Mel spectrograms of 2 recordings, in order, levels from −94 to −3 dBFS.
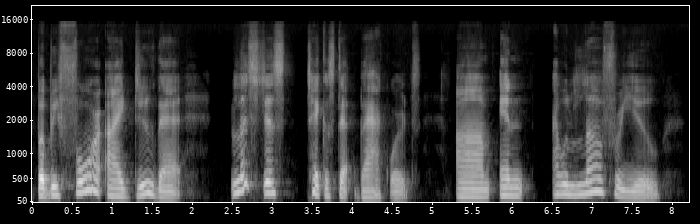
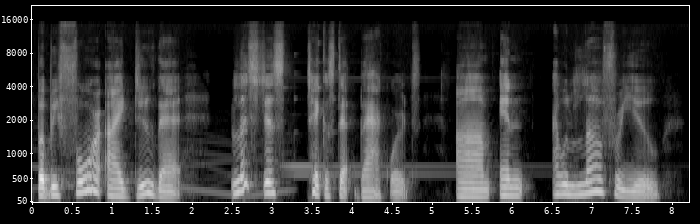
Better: first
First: none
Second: alarms or sirens; faint; throughout; 30 dB below the speech

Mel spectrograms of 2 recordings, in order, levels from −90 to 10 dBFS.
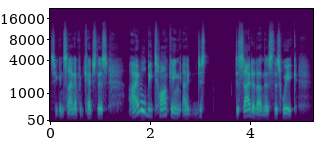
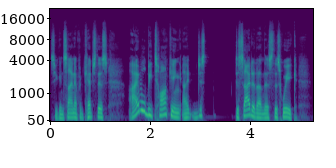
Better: second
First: thin; somewhat; fading below 300 Hz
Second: none

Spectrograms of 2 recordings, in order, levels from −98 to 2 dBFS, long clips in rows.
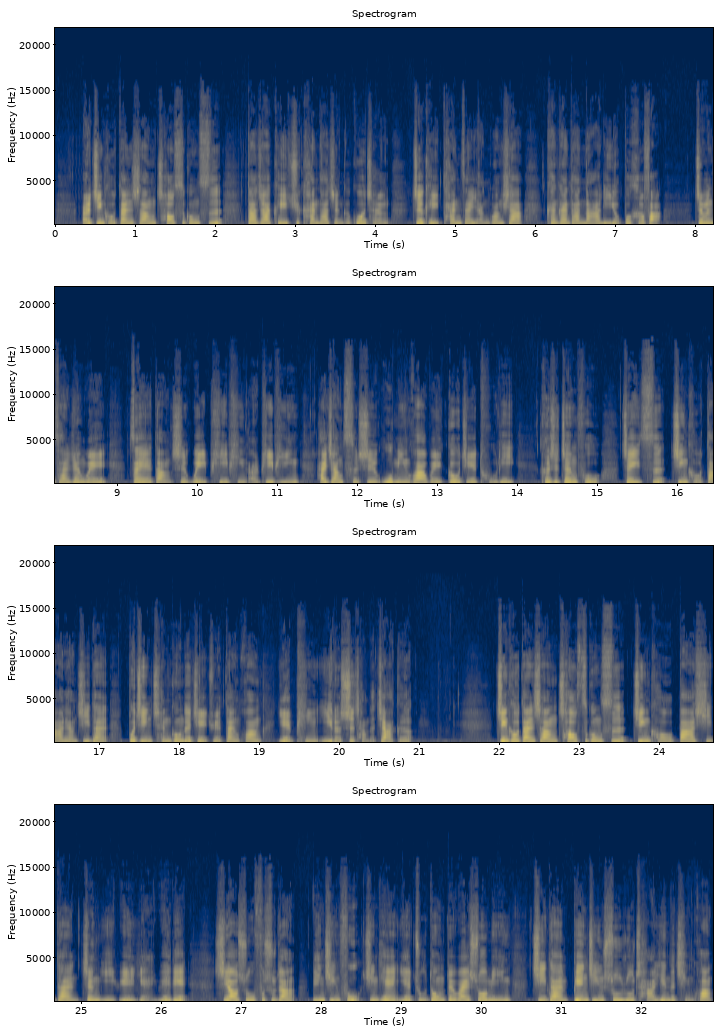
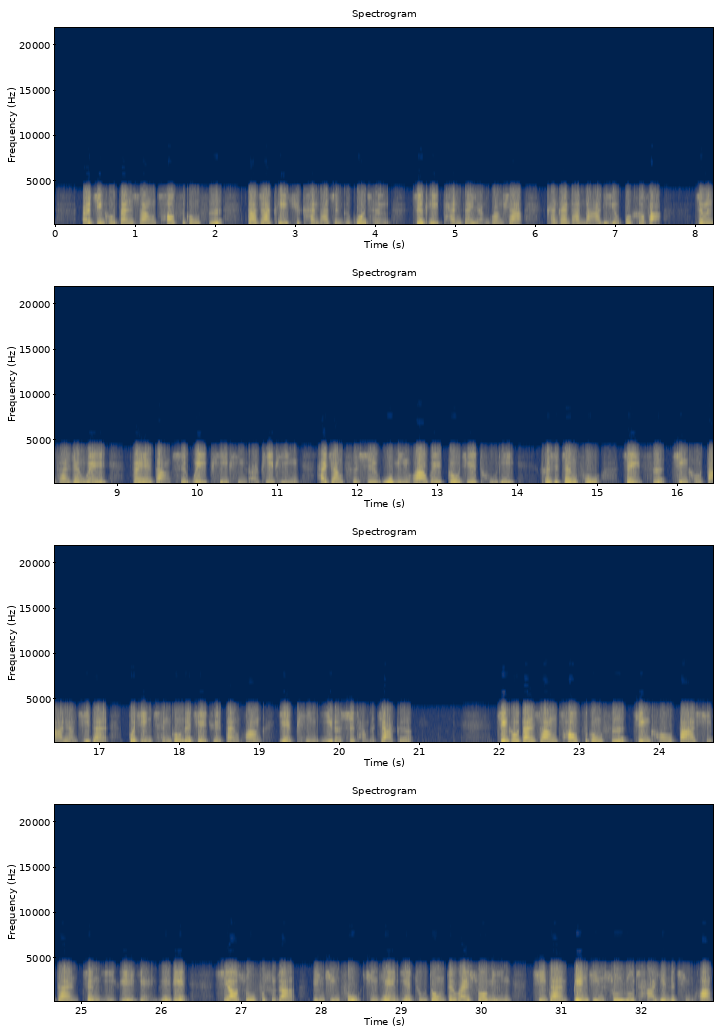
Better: first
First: none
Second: phone-call audio; poor line; nothing above 3.5 kHz

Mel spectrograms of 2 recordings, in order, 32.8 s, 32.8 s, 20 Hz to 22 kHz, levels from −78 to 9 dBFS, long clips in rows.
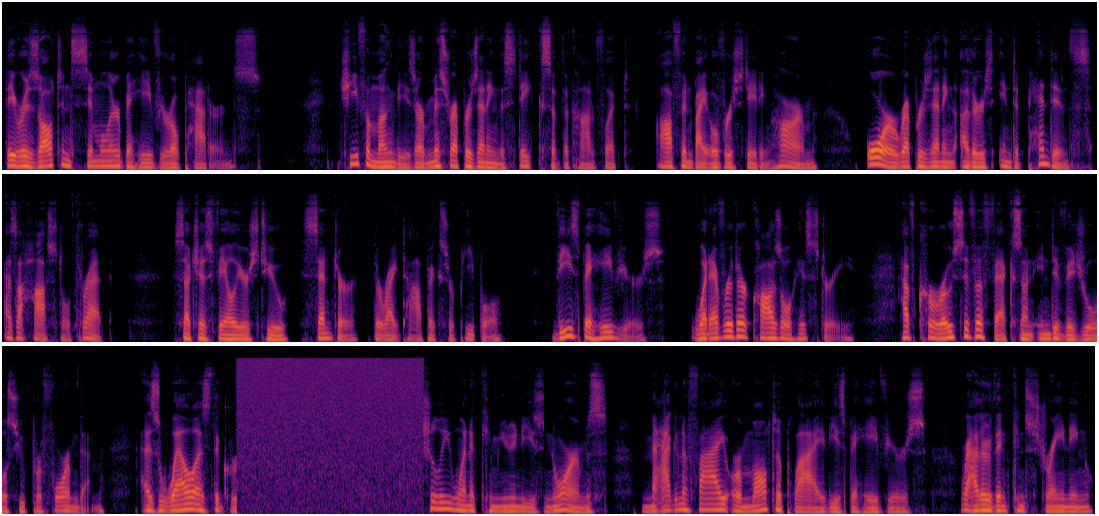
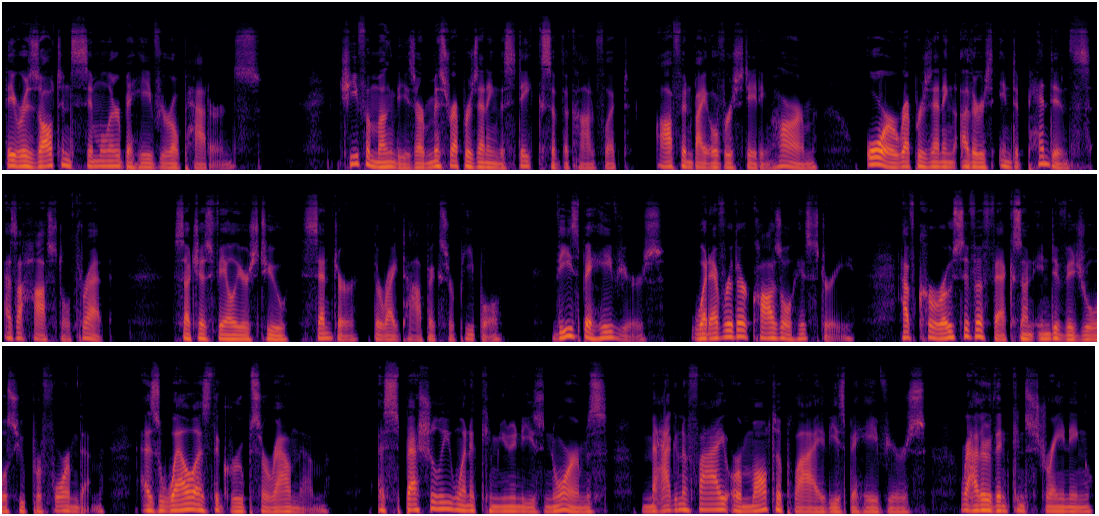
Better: second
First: audio cutting out; filled with static; at 24 s for 2 s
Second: none

